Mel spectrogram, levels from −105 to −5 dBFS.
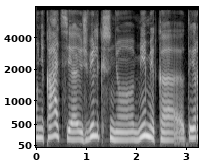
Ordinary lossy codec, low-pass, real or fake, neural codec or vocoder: MP3, 64 kbps; 7.2 kHz; real; none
